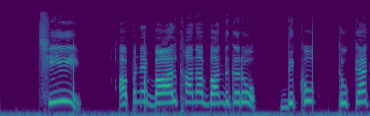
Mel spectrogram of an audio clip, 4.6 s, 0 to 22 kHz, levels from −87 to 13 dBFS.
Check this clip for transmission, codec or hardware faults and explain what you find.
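Three loud pops sit on top of the speech, at 0.92 to 0.94 s, 1.81 to 1.83 s and 3.91 to 3.93 s. Each is most likely a brief electrical pulse, from a connector, a switch, static discharge or a driver glitch, added to the signal and then shaped by the circuitry that follows. The result is a sharp single pop lasting about 20 ms, peaking roughly 20 dB above the speech at the first and third points and somewhat less at the second, while the speech carries on underneath.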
